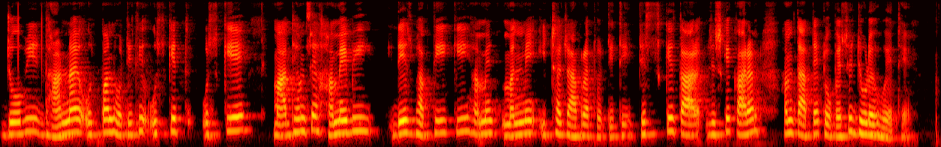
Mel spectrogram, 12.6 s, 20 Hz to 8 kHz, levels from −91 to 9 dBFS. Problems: none marked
